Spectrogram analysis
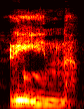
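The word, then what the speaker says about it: reign: الملك تحتمس التالت تبقى رين بمعنى عصر طبعا هوم بيت او مواطن لا كلاس فصل لا ايلاند جزيره لا هنا جي لا تنطق رين اوف عصر الملك السؤال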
